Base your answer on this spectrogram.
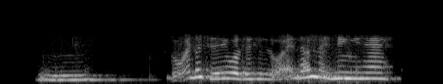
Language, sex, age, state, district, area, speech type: Manipuri, female, 45-60, Manipur, Churachandpur, urban, conversation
